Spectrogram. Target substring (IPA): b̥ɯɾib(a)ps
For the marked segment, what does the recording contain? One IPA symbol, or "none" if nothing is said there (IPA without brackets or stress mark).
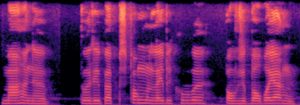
a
